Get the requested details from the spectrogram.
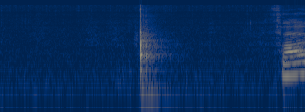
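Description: A page of a thick board book is turned over with a soft thud.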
